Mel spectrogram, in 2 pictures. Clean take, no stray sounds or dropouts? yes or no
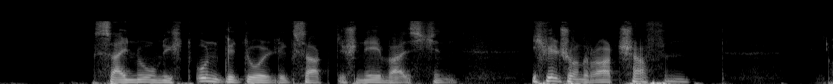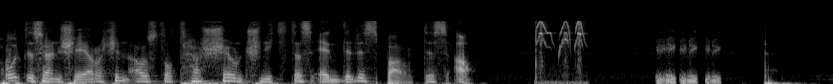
no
